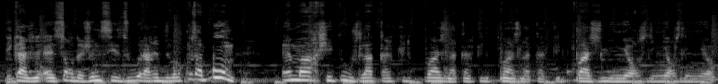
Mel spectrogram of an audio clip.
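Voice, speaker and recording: A young man talks in a slangy, repetitive way, turning again and again to the listener. His voice sits a little high for a man. Soft music plays underneath. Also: steady tone, very fast, hardly any pauses. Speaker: dating advice talker. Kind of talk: casual monologue to viewers.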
